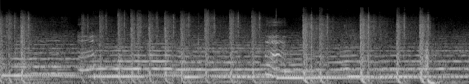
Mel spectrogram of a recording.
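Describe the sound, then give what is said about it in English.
Machine-gun fire sprayed across a riverbank in a Vietnam War film: a long run of sharp, irregular cracking bursts that stays loud for the whole stretch, with no voices. “Nassarv sprays machine gun fire across the riverbank, hitting two men who are sheltering behind trees.”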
